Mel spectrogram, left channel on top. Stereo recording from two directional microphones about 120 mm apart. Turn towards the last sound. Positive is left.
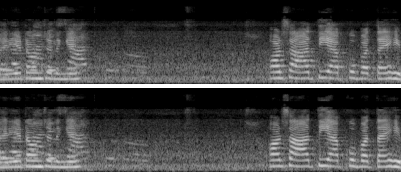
turn(degrees=-65)  # may be behind; listen again after turning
